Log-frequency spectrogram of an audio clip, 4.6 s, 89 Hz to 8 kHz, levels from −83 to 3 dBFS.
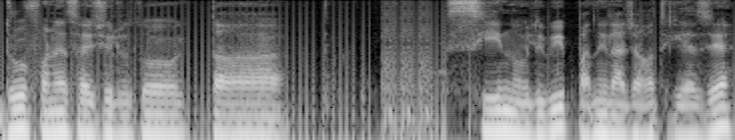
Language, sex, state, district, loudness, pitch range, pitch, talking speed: Nagamese, male, Nagaland, Kohima, -15 LUFS, 90-110 Hz, 100 Hz, 195 wpm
